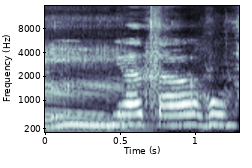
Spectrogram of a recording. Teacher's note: Dzurriyyatahum yang ditekan nabar yang ya-nya.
